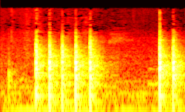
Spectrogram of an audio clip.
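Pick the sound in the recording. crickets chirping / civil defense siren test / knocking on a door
knocking on a door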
